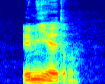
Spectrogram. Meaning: hemihedron
- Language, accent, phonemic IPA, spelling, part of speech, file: French, France, /e.mjɛdʁ/, hémièdre, noun, LL-Q150 (fra)-hémièdre.wav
